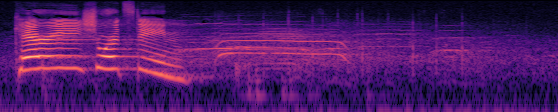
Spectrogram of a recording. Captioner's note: cheering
